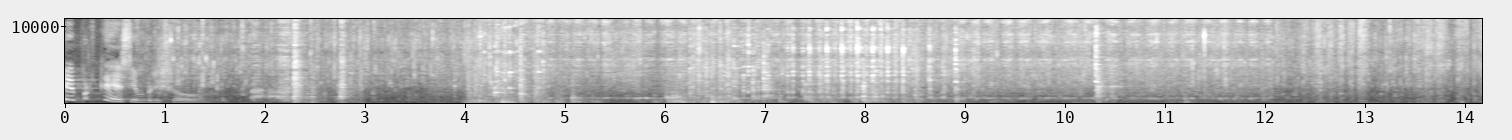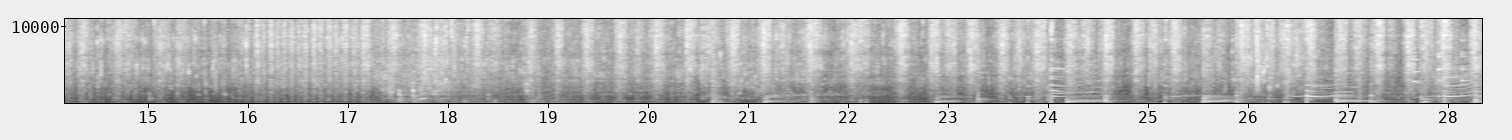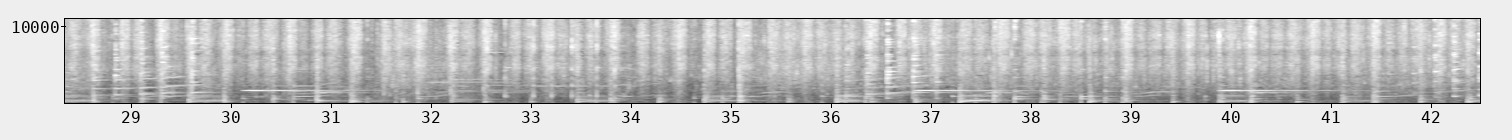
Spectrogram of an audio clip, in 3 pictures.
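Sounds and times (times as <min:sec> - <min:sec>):
rhythmic music made from kitchen noises: 0:00.0 - 0:42.4
running, trickling water: 0:00.0 - 0:42.4
speech: 0:00.5 - 0:03.0
dishes clinking and clattering: 0:01.9 - 0:03.0, 0:04.0 - 0:12.0, 0:22.9 - 0:42.4.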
